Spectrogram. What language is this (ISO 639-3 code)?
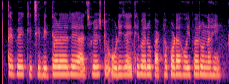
ori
